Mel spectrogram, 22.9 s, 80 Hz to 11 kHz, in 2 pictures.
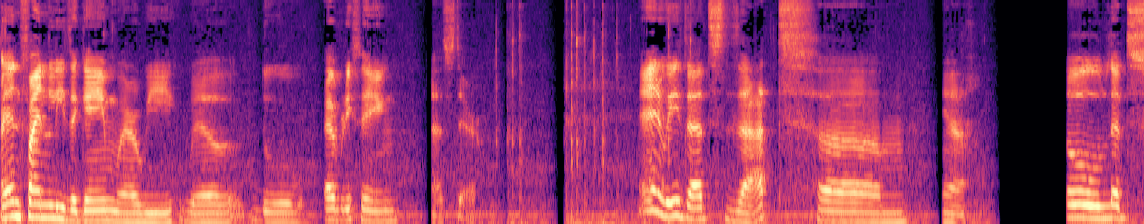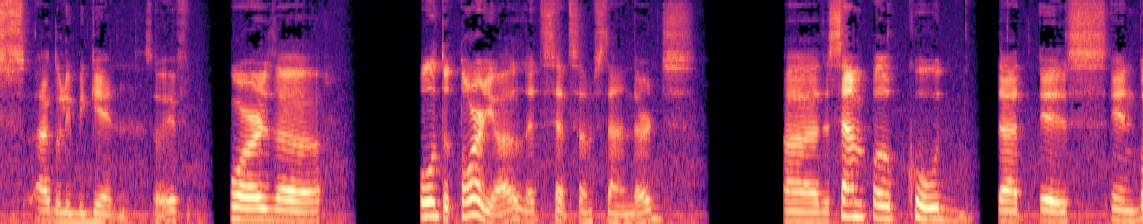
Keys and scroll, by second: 0.1 alt+Tab, 5.2 alt+Tab, 5.8 alt+Tab, 6.3 alt+Tab, 6.8 alt+Tab.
